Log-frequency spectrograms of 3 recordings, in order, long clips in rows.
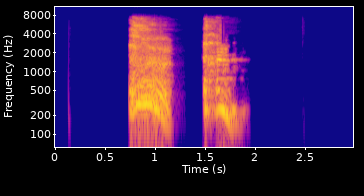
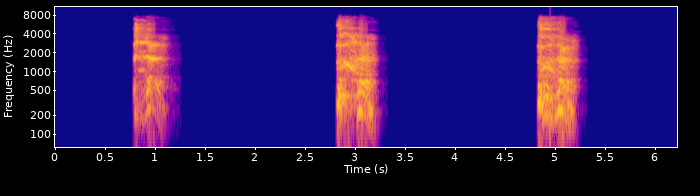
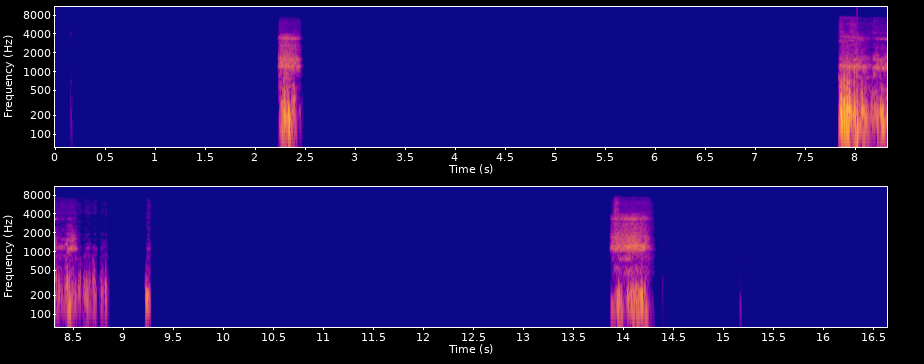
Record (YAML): cough_length: 3.0 s
cough_amplitude: 30584
cough_signal_mean_std_ratio: 0.42
three_cough_length: 6.2 s
three_cough_amplitude: 30802
three_cough_signal_mean_std_ratio: 0.34
exhalation_length: 16.6 s
exhalation_amplitude: 19772
exhalation_signal_mean_std_ratio: 0.15
survey_phase: beta (2021-08-13 to 2022-03-07)
age: 18-44
gender: Male
wearing_mask: 'No'
symptom_none: true
smoker_status: Never smoked
respiratory_condition_asthma: false
respiratory_condition_other: false
recruitment_source: Test and Trace
submission_delay: 2 days
covid_test_result: Positive
covid_test_method: RT-qPCR
covid_ct_value: 20.2
covid_ct_gene: ORF1ab gene
covid_ct_mean: 20.7
covid_viral_load: 160000 copies/ml
covid_viral_load_category: Low viral load (10K-1M copies/ml)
